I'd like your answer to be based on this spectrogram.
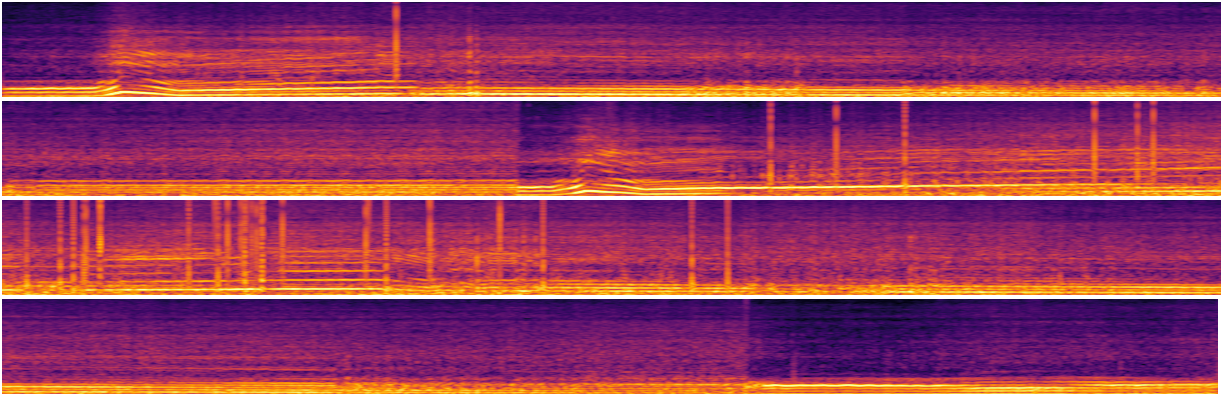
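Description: A motorcycle engine revs repeatedly for a wheelie, its pitch climbing and dropping through several throttle blips and sustained pulls, loud and close throughout with no talking.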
